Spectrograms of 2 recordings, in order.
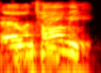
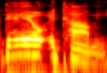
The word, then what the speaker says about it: Hideo Itami: Hideo and Tommy. Hideo and Tommy. How dare you? I'm sorry. You cannot get his name wrong.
